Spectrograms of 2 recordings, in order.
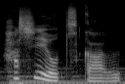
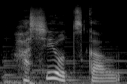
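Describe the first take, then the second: First: Hashi carries the pitch accent of chopsticks. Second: Hashi carries the pitch accent of bridge. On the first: Use chopsticks. "The first one I think it's easy. Chopstick" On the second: Use the bridge. "And the third one is bridge"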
